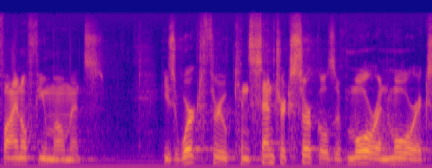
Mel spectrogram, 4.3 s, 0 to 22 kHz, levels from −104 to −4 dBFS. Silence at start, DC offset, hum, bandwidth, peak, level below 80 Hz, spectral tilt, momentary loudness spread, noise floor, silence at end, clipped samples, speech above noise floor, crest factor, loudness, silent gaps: 0 s; under 0.1%; none; 15.5 kHz; -20 dBFS; -66 dBFS; -2.5 dB/octave; 11 LU; -63 dBFS; 0 s; under 0.1%; 26 dB; 18 dB; -37 LUFS; none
